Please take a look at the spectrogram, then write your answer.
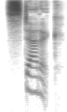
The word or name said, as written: static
